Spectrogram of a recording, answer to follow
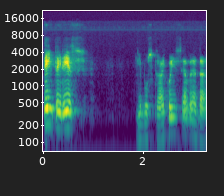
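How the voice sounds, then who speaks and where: A man speaks at a fairly slow pace. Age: 60s. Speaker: lay preacher. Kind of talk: informal sermon.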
